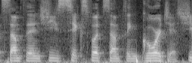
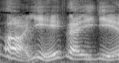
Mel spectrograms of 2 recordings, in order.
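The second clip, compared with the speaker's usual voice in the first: lightly higher, hammed-up Kiwi accent; mock Kiwi accent; 6 semitones higher, much slower than usual. Teasing his boss Ange at the bar with a mock Kiwi accent. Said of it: "And I'm like".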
